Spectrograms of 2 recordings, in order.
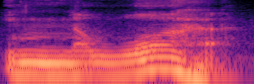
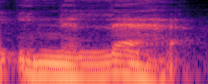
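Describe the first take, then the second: First: The L sound is heavy and velarized. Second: The L sound is light and thin. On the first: The speaker calls it right. "We have to say Inna Allah" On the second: The speaker calls it wrong. "we shouldn't say Inna Allah"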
